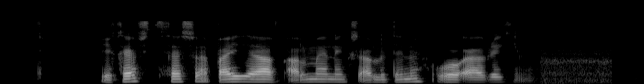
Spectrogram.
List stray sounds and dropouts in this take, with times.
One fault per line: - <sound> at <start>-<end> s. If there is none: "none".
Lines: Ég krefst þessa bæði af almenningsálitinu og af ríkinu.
none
